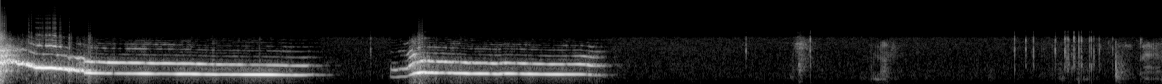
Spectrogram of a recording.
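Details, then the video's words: Fritz the dog lets out a long howl that slides down from a high start and settles into a steady tone. A second howl of about two seconds rises sharply, then holds. Faint clicks and rustles follow in quiet. "Fritz Barks"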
